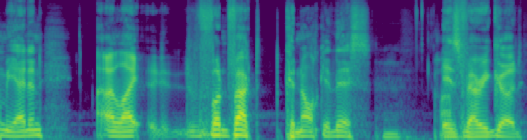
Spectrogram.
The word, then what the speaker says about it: Knock: It's not knock. One thing I've discovered, the correct pronunciation is Canuck. Is it? It's Canuck.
